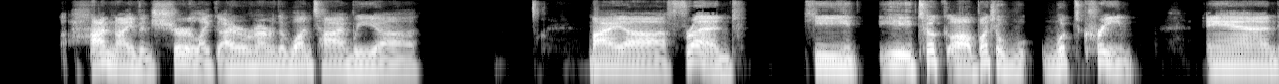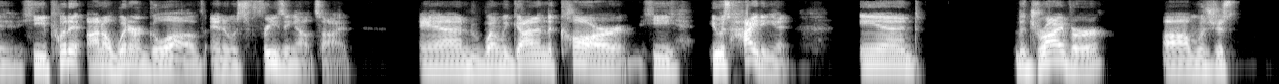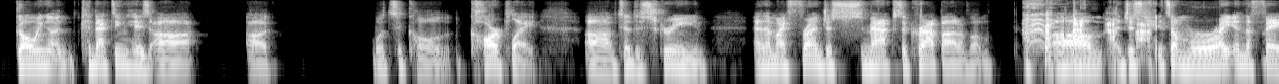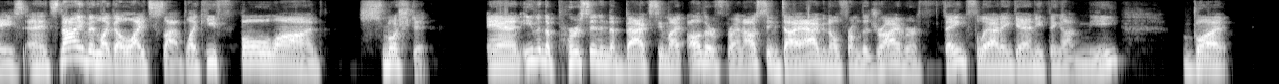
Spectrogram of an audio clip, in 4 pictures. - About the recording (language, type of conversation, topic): English, unstructured, How do shared memories bring people closer together?
- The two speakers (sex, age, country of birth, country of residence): male, 20-24, United States, United States; male, 65-69, United States, United States
- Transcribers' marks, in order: laugh; other background noise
